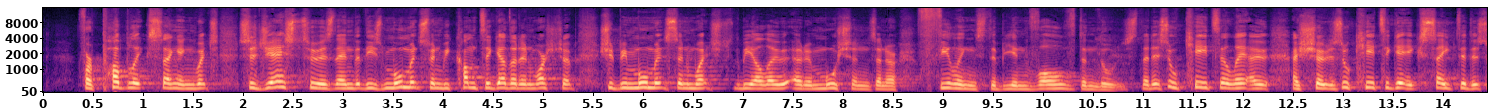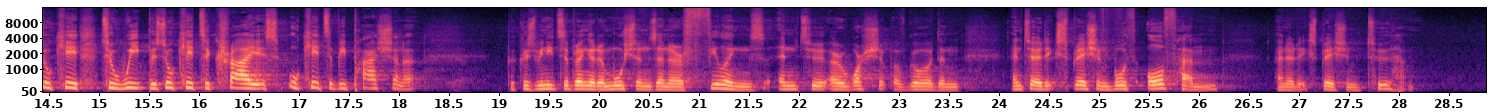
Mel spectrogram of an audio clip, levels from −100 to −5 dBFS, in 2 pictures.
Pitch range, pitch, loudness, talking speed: 150-200 Hz, 180 Hz, -20 LUFS, 180 wpm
